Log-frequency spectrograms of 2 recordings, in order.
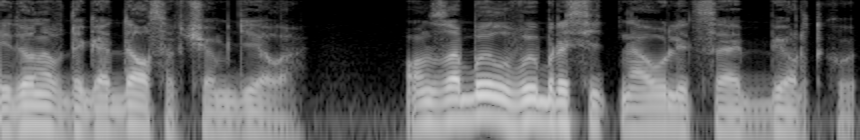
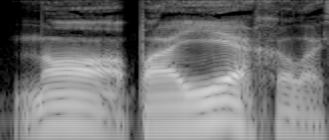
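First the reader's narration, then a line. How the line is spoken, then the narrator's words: Angry speech. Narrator (Russian): сердито сказал Передонов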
